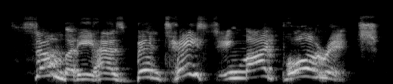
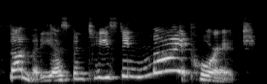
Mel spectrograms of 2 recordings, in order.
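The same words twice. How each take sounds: First: It is said in a great big voice. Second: It is said in a middle-sized voice.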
